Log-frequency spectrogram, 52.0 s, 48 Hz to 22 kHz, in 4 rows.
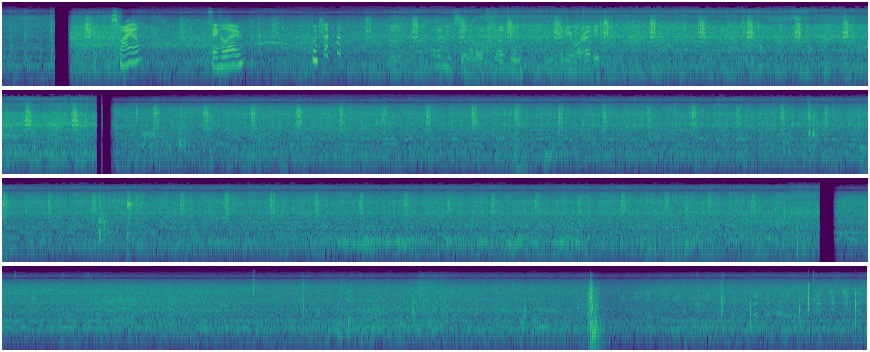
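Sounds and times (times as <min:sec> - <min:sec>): bicycle trainer whirring: 0:00.0 - 0:51.9
regular ticking: 0:01.2 - 0:14.4, 0:15.3 - 0:38.2.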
